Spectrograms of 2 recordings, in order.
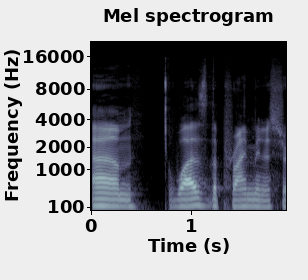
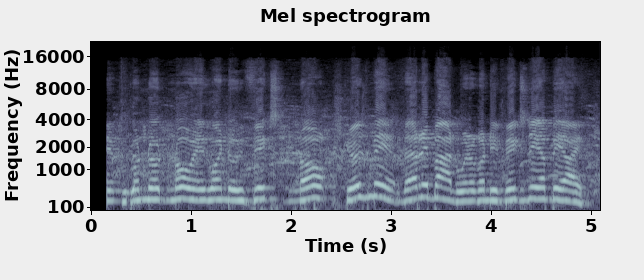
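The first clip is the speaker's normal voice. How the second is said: put-on Indian accent; 11 semitones higher, 6 dB louder than usual. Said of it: "We got great accent".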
